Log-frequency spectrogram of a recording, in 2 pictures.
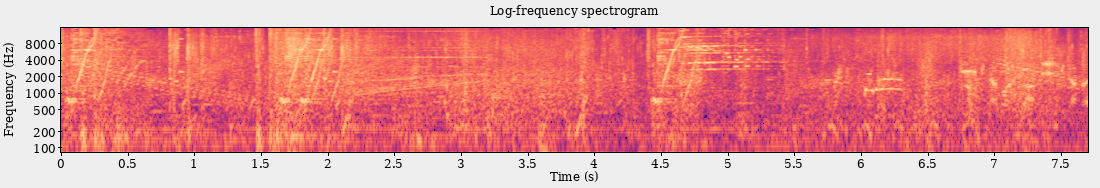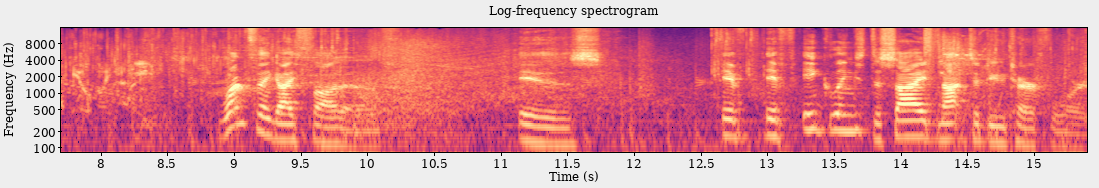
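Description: Paint splatters and squelches in bursts.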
